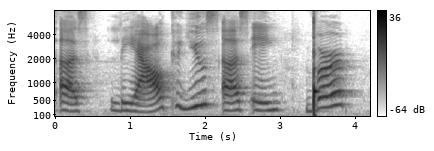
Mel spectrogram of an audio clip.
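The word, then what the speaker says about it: 了: see in this sentence the first word is pronounced liao and the second la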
